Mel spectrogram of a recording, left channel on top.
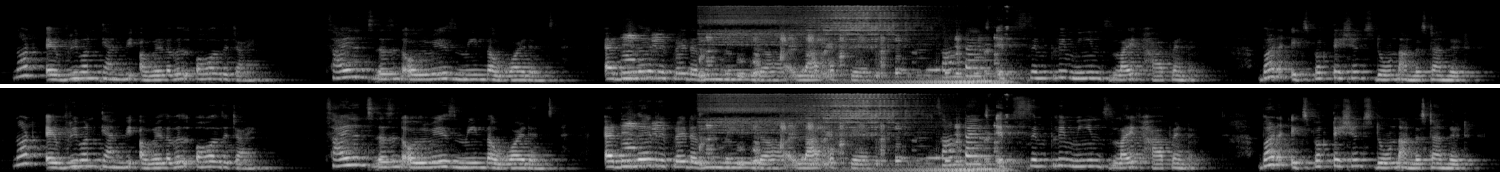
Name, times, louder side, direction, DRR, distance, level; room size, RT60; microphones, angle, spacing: voice 1, 0.1-2.8 3.3-5.8 6.0-8.9 9.4-12.1 12.6-14.8, right 3 dB, 85° right, 1.0 m, -24 dB
sound 1, 6.2-10.2, right 1 dB, 5° right, 0.6 m, -28 dB
18.0 x 13.0 x 4.3 m
head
